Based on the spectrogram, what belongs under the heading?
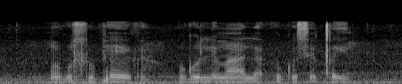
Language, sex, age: Xhosa, male, 33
